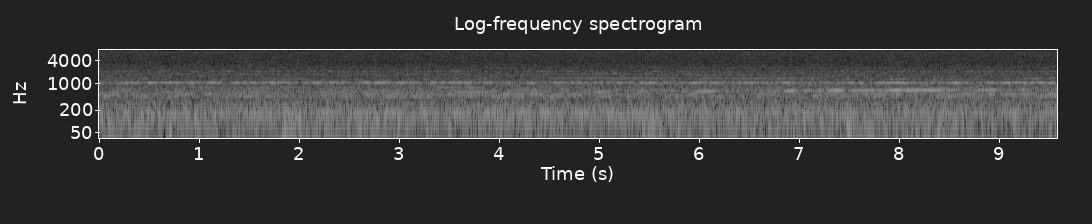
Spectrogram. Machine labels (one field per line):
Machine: fan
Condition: normal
